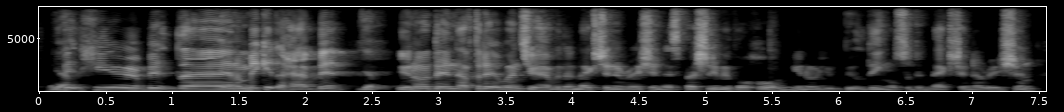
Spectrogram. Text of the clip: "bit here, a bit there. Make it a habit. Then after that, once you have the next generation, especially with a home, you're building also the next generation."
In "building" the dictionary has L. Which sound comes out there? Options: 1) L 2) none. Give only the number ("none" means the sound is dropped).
1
